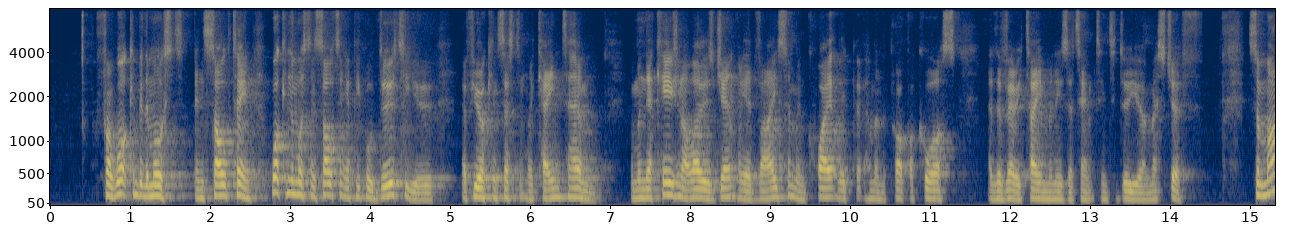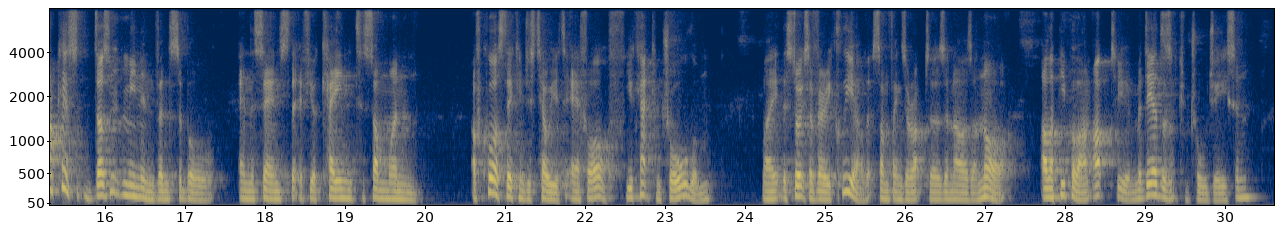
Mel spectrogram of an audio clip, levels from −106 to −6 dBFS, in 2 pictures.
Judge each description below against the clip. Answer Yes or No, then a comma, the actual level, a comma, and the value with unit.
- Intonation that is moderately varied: Yes, average, 4.3 semitones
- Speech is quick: Yes, fast, 210 wpm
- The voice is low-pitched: Yes, low, 130 Hz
